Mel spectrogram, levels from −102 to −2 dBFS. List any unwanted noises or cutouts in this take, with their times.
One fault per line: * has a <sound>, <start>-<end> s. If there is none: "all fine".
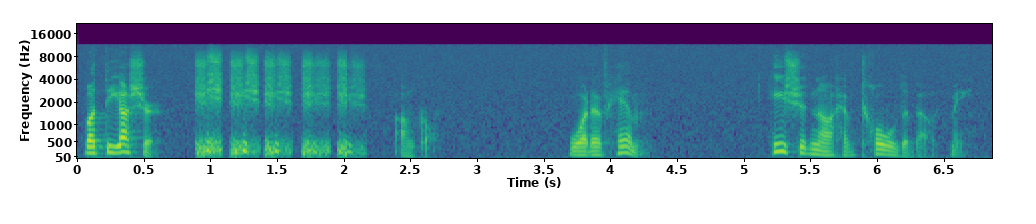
* has a laugh, 0.9-2.2 s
